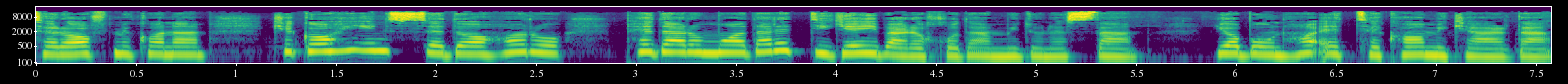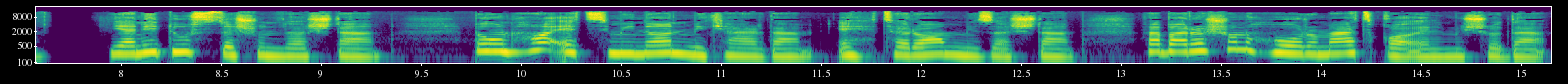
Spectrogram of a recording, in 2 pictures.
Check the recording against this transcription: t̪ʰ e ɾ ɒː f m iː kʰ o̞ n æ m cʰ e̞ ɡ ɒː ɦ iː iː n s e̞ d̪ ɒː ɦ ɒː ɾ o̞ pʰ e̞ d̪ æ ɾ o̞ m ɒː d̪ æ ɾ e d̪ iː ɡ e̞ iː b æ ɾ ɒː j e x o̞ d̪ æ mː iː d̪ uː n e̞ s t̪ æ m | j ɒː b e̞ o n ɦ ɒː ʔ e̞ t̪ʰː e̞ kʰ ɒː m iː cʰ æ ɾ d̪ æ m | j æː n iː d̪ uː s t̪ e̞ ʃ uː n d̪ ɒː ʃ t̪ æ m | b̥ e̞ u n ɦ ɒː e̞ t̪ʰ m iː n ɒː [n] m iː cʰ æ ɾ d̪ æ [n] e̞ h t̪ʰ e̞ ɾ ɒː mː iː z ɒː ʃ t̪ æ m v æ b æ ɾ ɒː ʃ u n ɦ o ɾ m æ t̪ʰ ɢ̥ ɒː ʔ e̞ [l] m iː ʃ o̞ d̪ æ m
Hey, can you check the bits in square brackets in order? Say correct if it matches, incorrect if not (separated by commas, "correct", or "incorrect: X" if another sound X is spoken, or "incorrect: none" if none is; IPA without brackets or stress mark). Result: correct, incorrect: m, correct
